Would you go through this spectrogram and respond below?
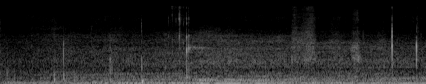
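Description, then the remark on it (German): A car drives past, a low rumble swelling in the middle and easing off again, with a few small clicks and ticks scattered over the steady outdoor background. “Ja, genau jetzt, wo auch mal ein Auto vorbeifährt.”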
